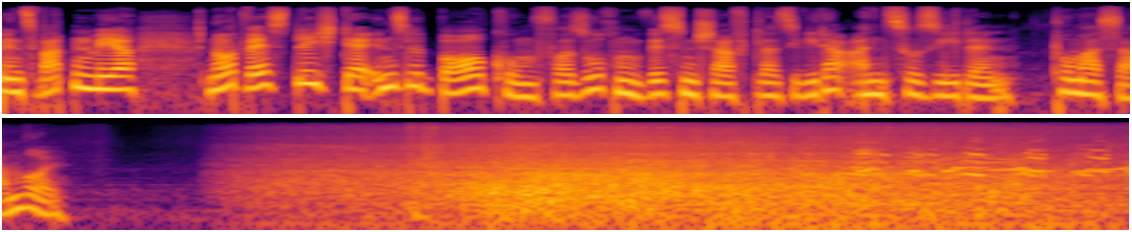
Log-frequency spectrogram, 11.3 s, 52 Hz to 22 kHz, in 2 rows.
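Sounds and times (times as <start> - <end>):
speech: 0.0 - 6.0
sea waves on the open sea at a nature reserve: 6.7 - 11.2
birds calling over the surf: 8.3 - 11.2.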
